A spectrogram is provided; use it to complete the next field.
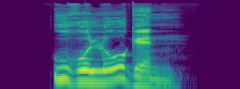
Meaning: female equivalent of Urologe (“urologist”)
- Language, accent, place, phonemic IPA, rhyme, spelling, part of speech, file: German, Germany, Berlin, /ˌuʁoˈloːɡɪn/, -oːɡɪn, Urologin, noun, De-Urologin.ogg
